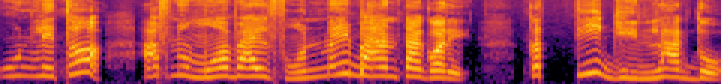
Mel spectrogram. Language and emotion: Nepali, disgusted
